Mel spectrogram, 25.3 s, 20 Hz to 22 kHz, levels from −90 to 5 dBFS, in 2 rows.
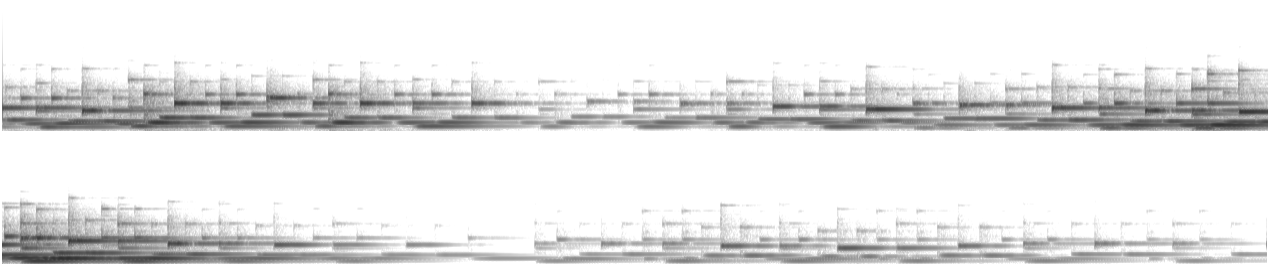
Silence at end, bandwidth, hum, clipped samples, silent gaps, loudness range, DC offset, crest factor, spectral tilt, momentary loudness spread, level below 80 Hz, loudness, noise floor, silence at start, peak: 1.35 s; 3.1 kHz; none; under 0.1%; none; 22 LU; under 0.1%; 20 dB; -11.5 dB/octave; 26 LU; -72 dBFS; -25 LUFS; -58 dBFS; 0 s; -6 dBFS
